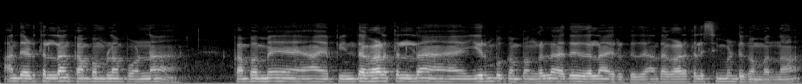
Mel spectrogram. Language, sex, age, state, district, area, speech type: Tamil, male, 60+, Tamil Nadu, Salem, urban, spontaneous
